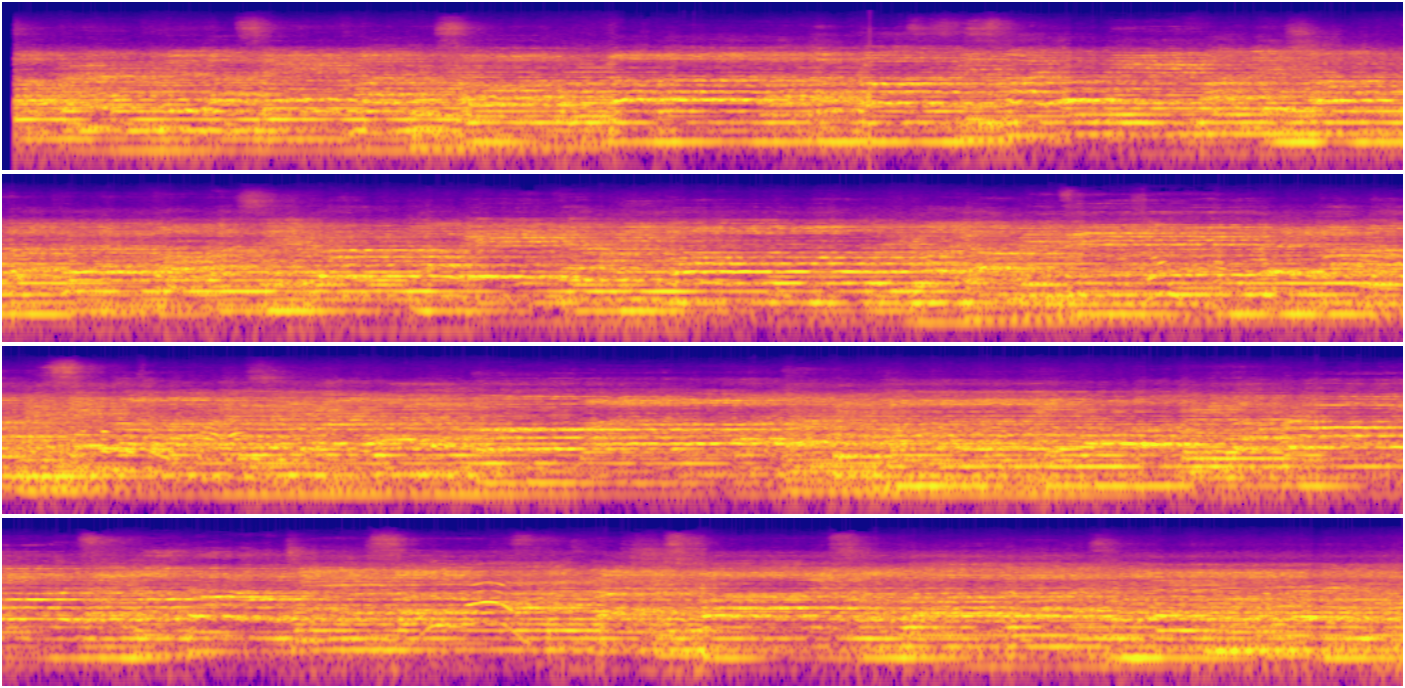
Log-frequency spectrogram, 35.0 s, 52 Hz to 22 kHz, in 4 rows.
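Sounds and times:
men's choir singing a hymn: 0.1s - 35.0s.

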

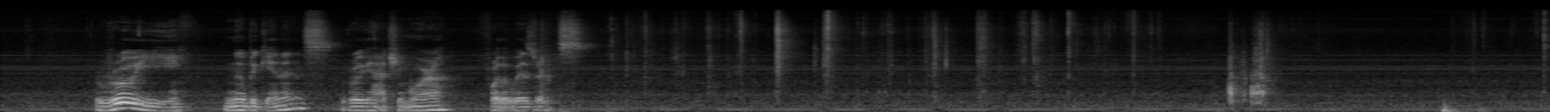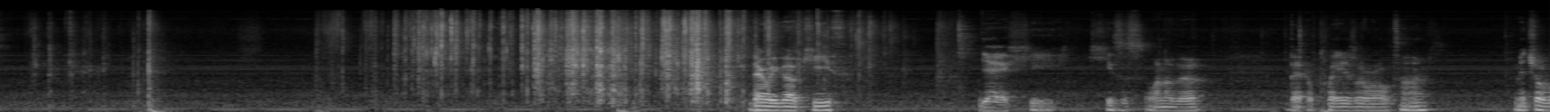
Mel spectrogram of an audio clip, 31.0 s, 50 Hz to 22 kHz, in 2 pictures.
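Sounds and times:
foil wrapper crinkling: 6.1s - 11.6s, 15.8s - 16.7s, 18.7s - 25.2s.

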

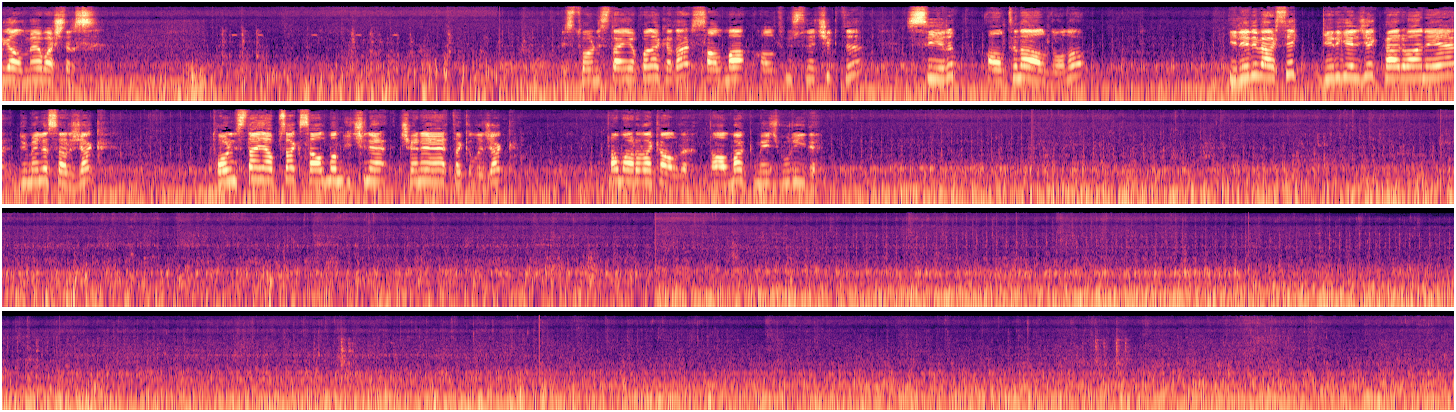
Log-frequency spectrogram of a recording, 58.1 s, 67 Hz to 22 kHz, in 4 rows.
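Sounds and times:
boat engine droning: 0.0s - 58.0s.

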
